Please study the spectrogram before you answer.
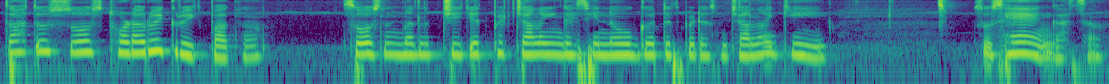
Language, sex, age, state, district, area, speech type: Kashmiri, female, 30-45, Jammu and Kashmir, Bandipora, rural, spontaneous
